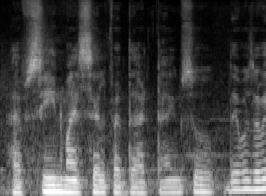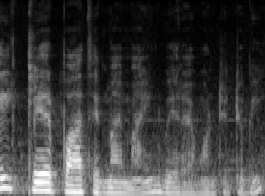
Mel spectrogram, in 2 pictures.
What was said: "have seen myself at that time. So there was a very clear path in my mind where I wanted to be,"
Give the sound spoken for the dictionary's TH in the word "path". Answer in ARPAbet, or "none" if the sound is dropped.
T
